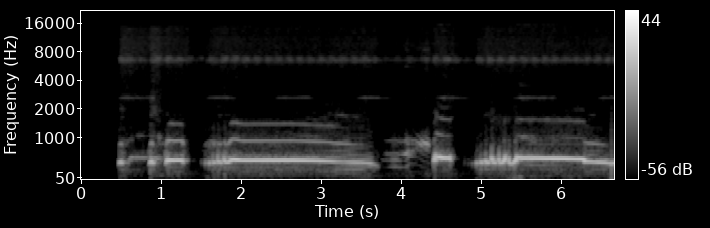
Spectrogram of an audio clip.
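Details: A puter dove sings its long arching voice, recorded as a lure for its own species. Sharp stuttered notes and rolling burbles lead into long steady hooting coos, two phrases in sequence.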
